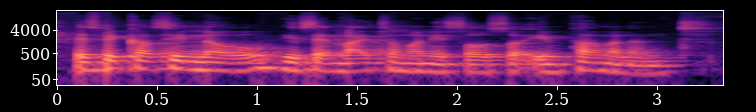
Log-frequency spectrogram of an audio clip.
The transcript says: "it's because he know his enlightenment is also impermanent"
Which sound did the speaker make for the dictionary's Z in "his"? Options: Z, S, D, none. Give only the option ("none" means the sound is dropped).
S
